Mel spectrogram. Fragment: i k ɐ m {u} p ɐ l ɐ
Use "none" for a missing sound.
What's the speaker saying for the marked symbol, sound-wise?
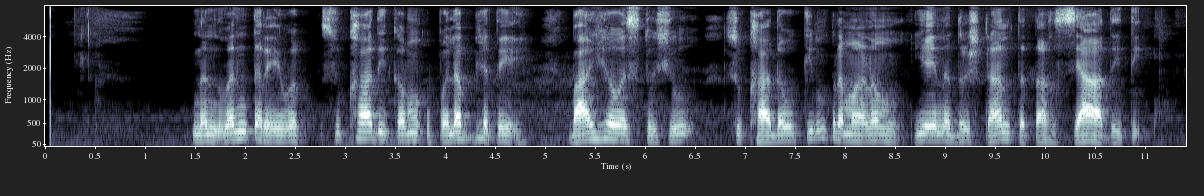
u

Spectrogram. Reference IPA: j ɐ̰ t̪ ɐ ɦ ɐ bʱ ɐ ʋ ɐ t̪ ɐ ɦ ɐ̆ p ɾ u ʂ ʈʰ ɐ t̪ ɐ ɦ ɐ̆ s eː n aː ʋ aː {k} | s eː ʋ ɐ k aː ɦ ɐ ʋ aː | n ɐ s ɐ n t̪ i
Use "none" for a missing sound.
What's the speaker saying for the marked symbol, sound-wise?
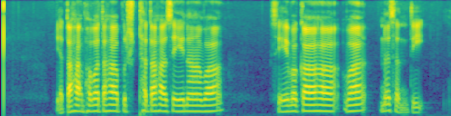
none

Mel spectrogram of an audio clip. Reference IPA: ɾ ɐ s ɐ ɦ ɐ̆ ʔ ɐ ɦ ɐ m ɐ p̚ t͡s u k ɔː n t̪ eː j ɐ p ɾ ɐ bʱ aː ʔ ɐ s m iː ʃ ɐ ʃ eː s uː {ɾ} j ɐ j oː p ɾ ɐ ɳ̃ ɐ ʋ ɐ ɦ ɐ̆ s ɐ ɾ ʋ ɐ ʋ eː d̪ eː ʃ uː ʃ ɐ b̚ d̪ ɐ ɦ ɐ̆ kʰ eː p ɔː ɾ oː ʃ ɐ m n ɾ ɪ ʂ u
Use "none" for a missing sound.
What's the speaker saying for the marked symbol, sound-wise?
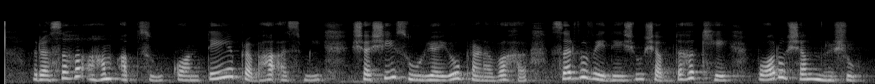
ɾ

